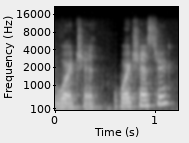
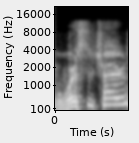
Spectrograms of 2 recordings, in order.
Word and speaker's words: Worcestershire: And how during the trip, a man had given him supernatural intelligence of the Scots' defeat at Worcester?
